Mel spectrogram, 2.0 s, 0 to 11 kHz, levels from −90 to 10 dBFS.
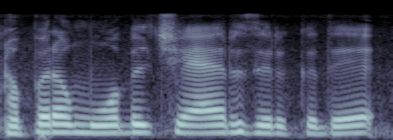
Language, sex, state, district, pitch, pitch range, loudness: Tamil, female, Tamil Nadu, Kanyakumari, 180 Hz, 170-185 Hz, -15 LUFS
